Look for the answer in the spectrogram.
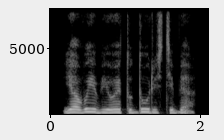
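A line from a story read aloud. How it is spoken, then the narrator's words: Hoarse rasp. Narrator (Russian): прохрипел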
